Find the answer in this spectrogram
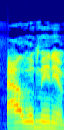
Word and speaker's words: aluminium: Aluminum. Yes, folks. Aluminium. believe it or not, uh, elsewhere around the world pronounces it as aluminium. This is especially so if you talk to people in the UK, aluminium.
